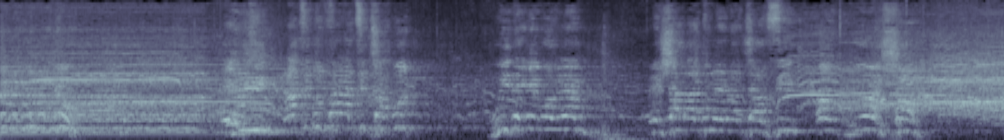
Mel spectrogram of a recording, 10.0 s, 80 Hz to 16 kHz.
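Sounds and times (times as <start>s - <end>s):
live band music: 0.0s - 2.8s
bass: 0.0s - 4.5s.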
